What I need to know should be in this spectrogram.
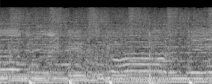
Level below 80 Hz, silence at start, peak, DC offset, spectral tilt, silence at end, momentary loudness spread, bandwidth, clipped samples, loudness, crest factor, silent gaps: -20 dBFS; 0 s; 0 dBFS; under 0.1%; -4.5 dB/octave; 0 s; 1 LU; 15.5 kHz; under 0.1%; -12 LUFS; 12 dB; none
